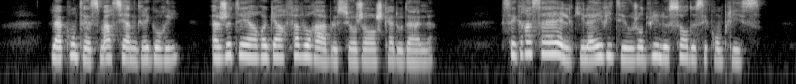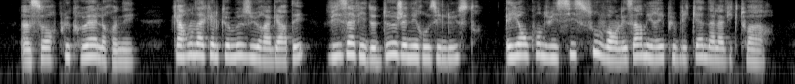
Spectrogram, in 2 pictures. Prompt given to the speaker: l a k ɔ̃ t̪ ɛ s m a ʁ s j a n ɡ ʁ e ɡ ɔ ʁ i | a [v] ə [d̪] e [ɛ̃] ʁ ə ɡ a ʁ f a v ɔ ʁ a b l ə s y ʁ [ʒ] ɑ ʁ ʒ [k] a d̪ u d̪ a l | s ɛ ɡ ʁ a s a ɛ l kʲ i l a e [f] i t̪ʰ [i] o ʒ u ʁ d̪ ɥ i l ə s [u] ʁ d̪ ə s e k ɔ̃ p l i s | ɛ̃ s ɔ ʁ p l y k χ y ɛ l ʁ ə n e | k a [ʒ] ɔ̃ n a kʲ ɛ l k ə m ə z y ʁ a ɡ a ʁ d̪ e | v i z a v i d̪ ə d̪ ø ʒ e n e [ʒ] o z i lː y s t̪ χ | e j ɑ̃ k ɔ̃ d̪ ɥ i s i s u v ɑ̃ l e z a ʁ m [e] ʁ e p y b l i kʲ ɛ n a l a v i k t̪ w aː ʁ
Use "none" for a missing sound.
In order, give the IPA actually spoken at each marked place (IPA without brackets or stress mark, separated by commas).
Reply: ʒ, t̪, ɛ̃, ʒ, k, v, e, ɔ, ʁ, ʁ, e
